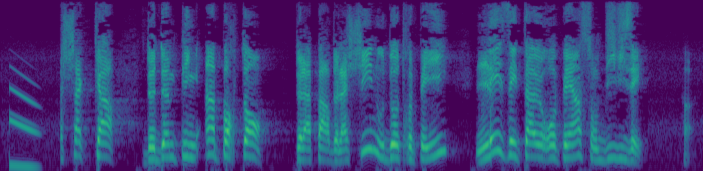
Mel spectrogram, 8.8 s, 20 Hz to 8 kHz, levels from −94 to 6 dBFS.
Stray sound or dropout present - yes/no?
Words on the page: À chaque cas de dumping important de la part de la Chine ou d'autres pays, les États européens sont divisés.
yes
